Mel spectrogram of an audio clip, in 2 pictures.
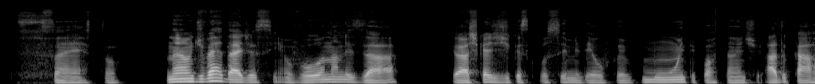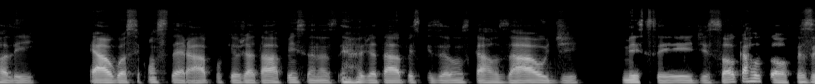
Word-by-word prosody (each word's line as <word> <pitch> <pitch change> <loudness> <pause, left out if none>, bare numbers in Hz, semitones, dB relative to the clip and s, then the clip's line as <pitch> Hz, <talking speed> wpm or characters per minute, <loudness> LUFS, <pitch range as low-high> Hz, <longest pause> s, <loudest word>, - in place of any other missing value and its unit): Certo. 85 -2 -6 0.5
Não, 130 +4 +6
de 130 0 -1
verdade 115 -8 +6
assim, 105 0 -6
eu 105 - -6
vou 100 +3 +1
analisar, 110 -3 0 0.5
eu - - +2
acho 95 -1 +4
que 100 - 0
as 110 -2 +1
dicas 95 0 -5
que 95 - -39
você 95 +1 -9
me 100 -1 -5
deu 90 -1 -5
foi 90 +1 -9
muito 110 0 -1
importante, 95 -1 -7
a 100 - +3
do 105 +2 -4
carro 95 +1 +1
ali 90 -1 -4 0.5
é - - +2
algo 95 +1 +7
a 100 - +3
se 95 - -9
considerar 95 -4 -1
porque 95 -1 -10
eu - - 0
já 95 -1 +1
estava 90 +2 +2
pensando 95 -2 -4
assim, 90 +1 -7 0.2
eu 100 - 0
já 95 +1 0
estava 95 0 +3
pesquisando 95 -1 -4
uns 100 0 -5
carros 95 -1 -1
Audi, 90 0 +2 0.4
Mercedes, 95 -2 -1
só 100 +4 +3
o 115 - -3
carro 140 +1 +2
top 95 -4 0
assim 105 0 -1
95 Hz, 175 wpm, -25 LUFS, 90-105 Hz, 0.5 s, algo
